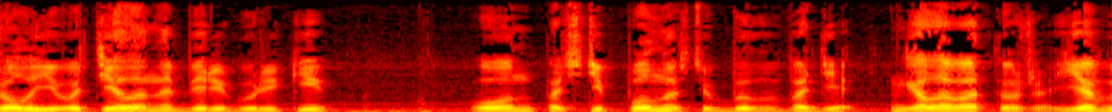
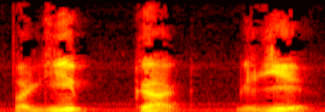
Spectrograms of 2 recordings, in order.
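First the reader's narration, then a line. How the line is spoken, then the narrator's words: Sharp question. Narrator (Russian): Брегин резко спросил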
